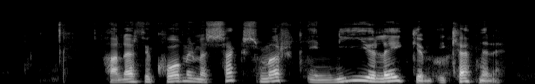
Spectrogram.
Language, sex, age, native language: Icelandic, male, 40-49, Icelandic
